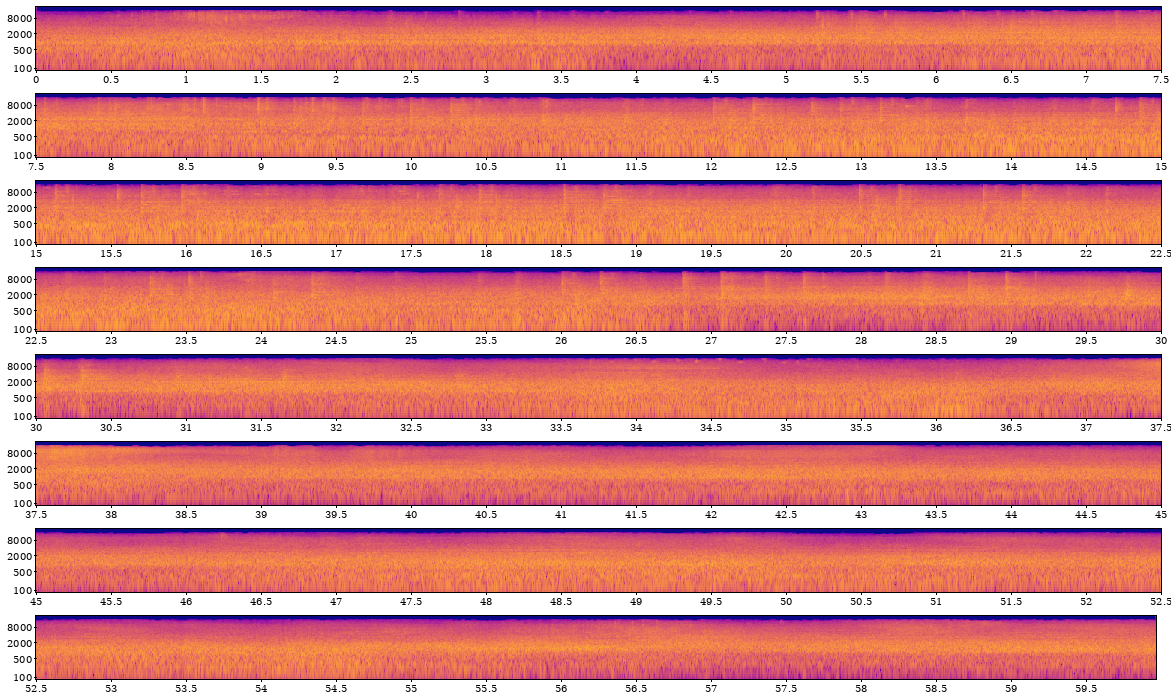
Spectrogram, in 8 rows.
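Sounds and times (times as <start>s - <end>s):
road traffic noise: 0.0s - 59.9s
train rolling rumble: 0.0s - 59.9s
train wheels clicking over rail joints: 5.1s - 34.5s.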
